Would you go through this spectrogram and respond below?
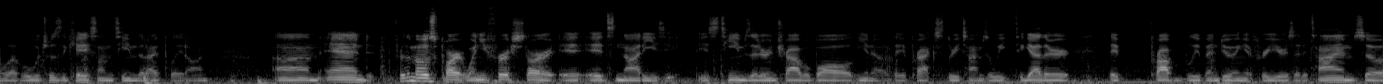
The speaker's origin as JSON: {"language": "English", "town": "Santa Barbara", "region": "California", "country": "United States", "tie": "born or raised there", "also_born_or_lived": "Mexico City, Mexico", "said": "I was born in Santa Barbara here."}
